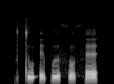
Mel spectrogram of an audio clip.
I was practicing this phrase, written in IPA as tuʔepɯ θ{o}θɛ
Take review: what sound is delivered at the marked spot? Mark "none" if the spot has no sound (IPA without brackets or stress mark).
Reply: o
